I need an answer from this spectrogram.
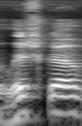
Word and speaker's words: lishka: Hamikdash known as the lishka, which literally means a chamber. Lishka rhymes with pishka, from which money would be taken to buy the animals and other items used in the karbanos.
